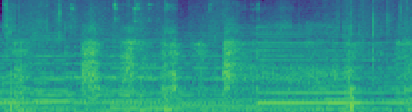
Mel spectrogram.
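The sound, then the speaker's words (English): A search dog, Ruger, barks in a few short, sharp bursts between drawn-out, high-pitched whimpers and whines, fairly loud, with no one talking. “But not this dog, not this day.”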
